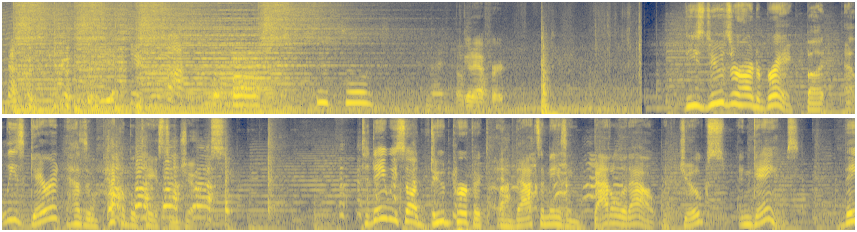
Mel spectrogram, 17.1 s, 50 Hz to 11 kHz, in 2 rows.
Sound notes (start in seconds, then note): 1.5 laughs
